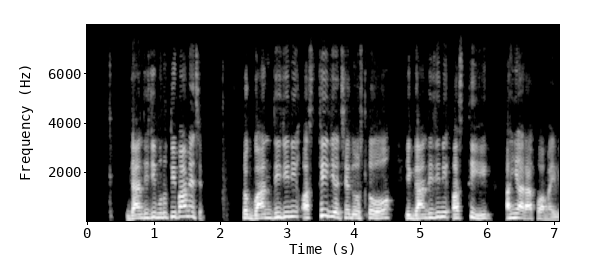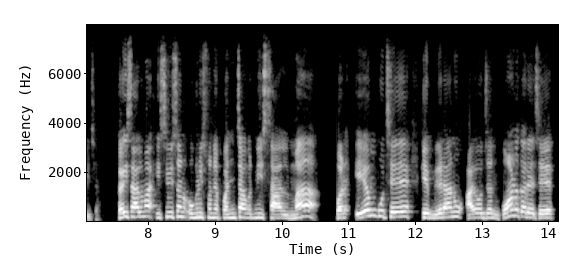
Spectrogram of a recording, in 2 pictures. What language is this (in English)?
Gujarati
